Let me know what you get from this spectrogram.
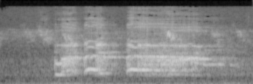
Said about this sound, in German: Für einen Großstädter ist es immer etwas Besonderes, wenn ihn der Hahn auf dem Land weckt. Entlang der Werra gibt es viele kleine Dörfer, in denen einem das noch passieren kann. Ich erlebe es im hessischen Schwebda, am Ostufer des Werratalsees.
